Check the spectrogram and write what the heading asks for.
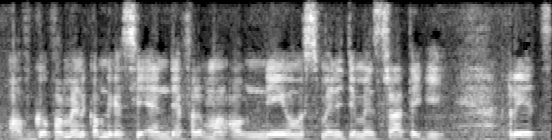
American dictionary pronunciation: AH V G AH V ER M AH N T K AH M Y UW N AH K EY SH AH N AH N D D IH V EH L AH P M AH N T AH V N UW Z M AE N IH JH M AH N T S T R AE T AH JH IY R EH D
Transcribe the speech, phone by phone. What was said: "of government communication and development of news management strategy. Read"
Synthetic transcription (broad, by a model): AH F G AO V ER M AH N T K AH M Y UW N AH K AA S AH AH N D D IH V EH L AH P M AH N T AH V N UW S M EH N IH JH M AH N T S T R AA T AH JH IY R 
